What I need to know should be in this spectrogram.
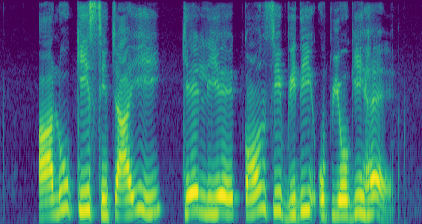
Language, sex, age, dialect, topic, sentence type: Hindi, male, 18-24, Garhwali, agriculture, question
